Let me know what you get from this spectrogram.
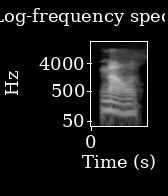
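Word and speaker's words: Knowth: Ini, Naut. Ya, nanti kita cari bareng-bareng ya. Apa namanya? Cara spellingnya. Tapi bacanya kan Naut.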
